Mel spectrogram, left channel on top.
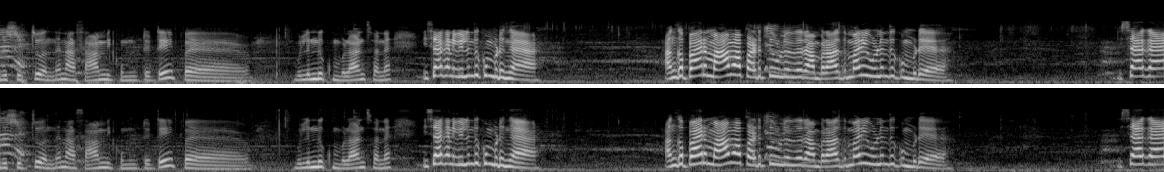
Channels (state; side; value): normal; both; correlation 0.71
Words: சுற்று வந்து நான் சாமி கும்பிட்டுட்டு இப்போ விழுந்து கும்பலான்னு சொன்னேன். விசாகன் விழுந்து கும்பிடுங்க. அங்கே பாரு மாமா படுத்து விழுந்துறாம்பா, அது மாதிரி விழுந்து கும்பிடு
